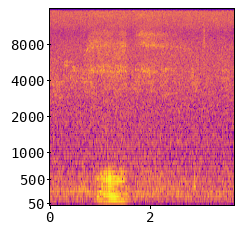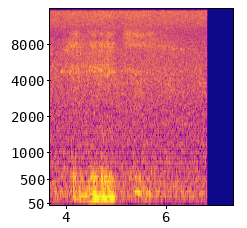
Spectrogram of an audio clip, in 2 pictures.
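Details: Dreaming Boston Terrier snoring in its sleep, phone-recorded indoors and described as very loud in person: two rough, droning snores spaced about three seconds apart, with faint airy breaths between them before the sound cuts off.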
